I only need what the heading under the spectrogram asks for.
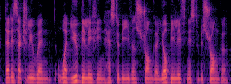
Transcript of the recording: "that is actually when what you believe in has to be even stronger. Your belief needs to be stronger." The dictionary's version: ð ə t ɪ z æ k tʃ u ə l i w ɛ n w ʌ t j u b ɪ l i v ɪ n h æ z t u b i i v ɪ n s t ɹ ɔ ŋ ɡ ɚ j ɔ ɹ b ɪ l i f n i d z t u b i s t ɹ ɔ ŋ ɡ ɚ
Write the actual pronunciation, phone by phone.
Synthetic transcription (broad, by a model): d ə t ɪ s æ k tʃ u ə l i w ɛ n w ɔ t j u b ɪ l i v ɪ n h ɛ s t u b i i v ɪ n s t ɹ ɔ ŋ ɡ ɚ j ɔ b ɪ l i f n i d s t u b i s t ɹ ɔ ŋ ɡ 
